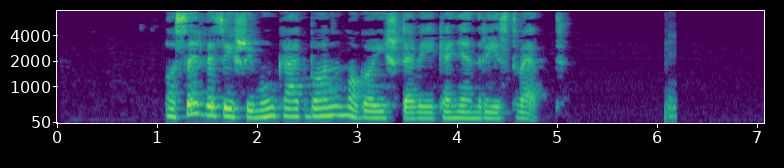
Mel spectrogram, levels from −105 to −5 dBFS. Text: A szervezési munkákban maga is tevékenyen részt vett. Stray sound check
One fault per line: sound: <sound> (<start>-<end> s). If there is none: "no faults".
sound: laugh (6.1-6.2 s)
